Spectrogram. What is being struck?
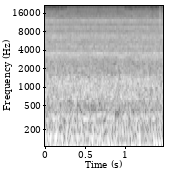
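Nothing is struck.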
